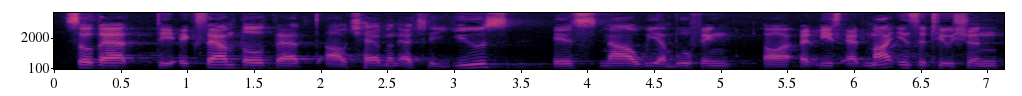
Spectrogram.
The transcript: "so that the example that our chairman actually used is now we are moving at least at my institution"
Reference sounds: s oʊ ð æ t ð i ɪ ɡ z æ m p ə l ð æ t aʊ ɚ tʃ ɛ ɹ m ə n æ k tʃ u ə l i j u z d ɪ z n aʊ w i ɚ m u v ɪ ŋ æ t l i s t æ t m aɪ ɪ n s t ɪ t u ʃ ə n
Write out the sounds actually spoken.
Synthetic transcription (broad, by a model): s oʊ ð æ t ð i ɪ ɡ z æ m p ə l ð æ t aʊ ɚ tʃ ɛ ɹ m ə n æ k tʃ u ə l i j u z ɪ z n aʊ w i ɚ m u v ɪ ŋ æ t l i s t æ t m aɪ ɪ n s t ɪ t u ʃ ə n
